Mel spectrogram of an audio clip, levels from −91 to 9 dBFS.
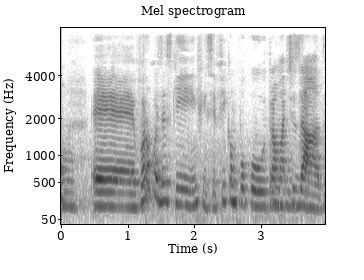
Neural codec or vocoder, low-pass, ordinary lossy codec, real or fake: none; 7.2 kHz; AAC, 32 kbps; real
